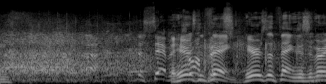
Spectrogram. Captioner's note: laughter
